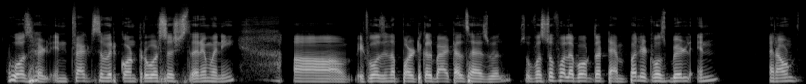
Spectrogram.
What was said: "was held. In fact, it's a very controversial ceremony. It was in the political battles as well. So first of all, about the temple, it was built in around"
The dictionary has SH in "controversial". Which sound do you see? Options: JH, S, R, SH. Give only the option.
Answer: S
